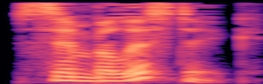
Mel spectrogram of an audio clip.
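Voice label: "symbolistic", English, British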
